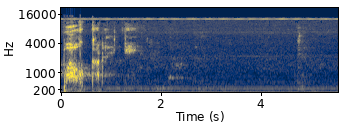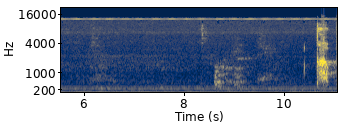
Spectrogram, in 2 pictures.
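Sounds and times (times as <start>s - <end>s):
woman speaking: 0.0s - 1.8s, 10.4s - 11.0s
low hum and hiss: 0.0s - 11.0s.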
